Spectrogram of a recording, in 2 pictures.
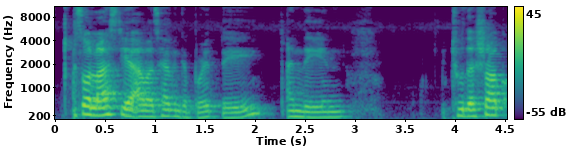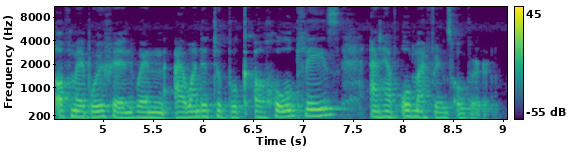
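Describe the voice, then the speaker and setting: A woman with a South African accent speaks at a moderate pace in a fairly low pitch. Her tone is animated, with ordinary pitch variation. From South Africa, Eastern Cape. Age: 20s. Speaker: YouTuber. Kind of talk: casual Q&A vlog.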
